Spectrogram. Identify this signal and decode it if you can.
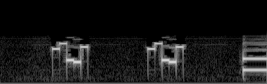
Five-tone selective call (ZVEI), heard as quick runs of five tones, tones of about 70 ms. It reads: 88219 88219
